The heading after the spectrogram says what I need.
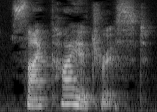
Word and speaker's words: psychiatrist: the letter P well we don't pronounce p if it comes at the beginning of a word before an s for example pseudo science psychiatrist psychic psychology it's also silent in front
